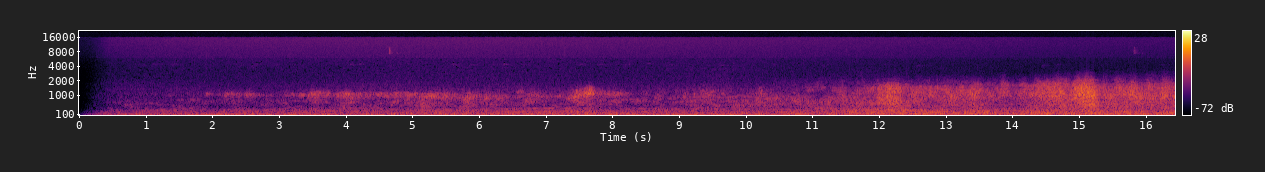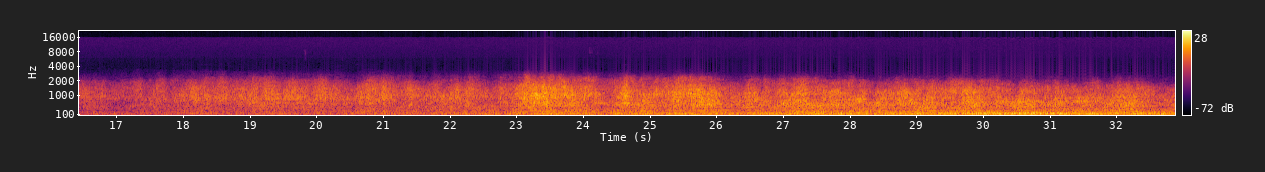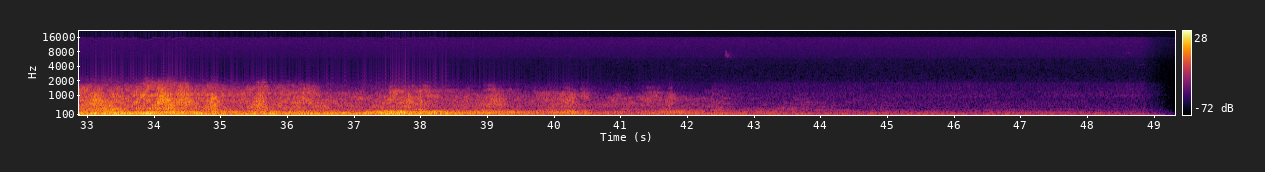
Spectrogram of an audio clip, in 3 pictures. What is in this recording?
Tornado Left To Right
A stereo field-recording of an RAF Tornado flying from left to right at a considerable distance from the mics. Rode NT-4 > FEL battery pre-amp > Zoom H2 line in.
aircraft, raf, tornado, royal-air-force, jet, xy, stereo, field-recording, fighter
